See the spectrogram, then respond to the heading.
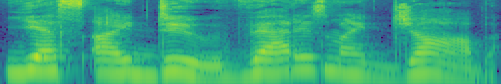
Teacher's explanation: quite a bit of stress here yes i do that is my job two peaks in each of those sentences yes i do uh but the pitch change is very smooth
